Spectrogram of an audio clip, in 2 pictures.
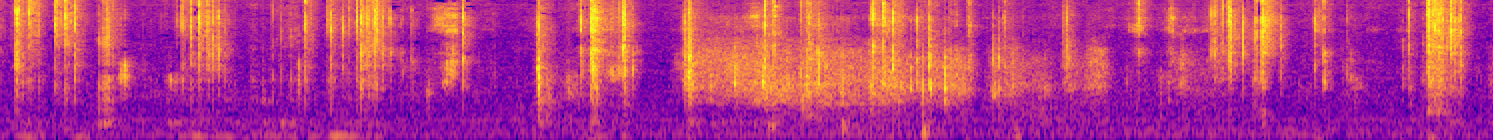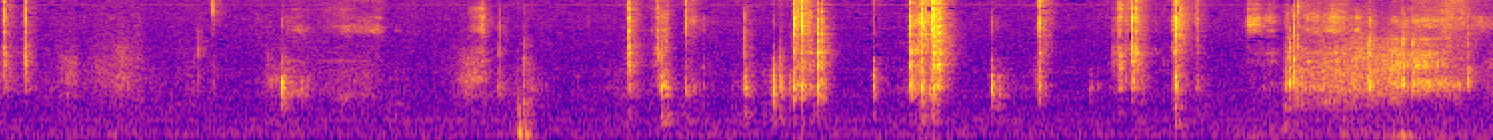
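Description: Long acrylic nails tap and scratch the black plastic chassis plate and wheels of an upside-down yellow die-cast Beetle model car. Quick, bright clicks are broken up by two longer, hissy scratching passes, one near the start and one at the end.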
